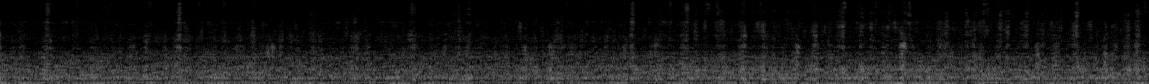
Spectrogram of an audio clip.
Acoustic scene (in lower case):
kitchen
